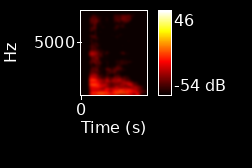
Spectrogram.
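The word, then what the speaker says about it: אָמְרוּ: But as soon as I say we said, as soon as I say they said, amru, now my stress is on u.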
